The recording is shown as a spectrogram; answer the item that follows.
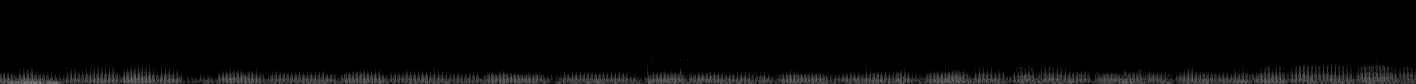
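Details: Purring Scottish Fold, the female Hotate, recorded on 11 February 2021. A deep, continuous vibrating rumble rises and falls with breathing over fourteen seconds, with faint background noise.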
